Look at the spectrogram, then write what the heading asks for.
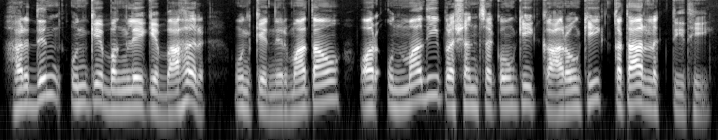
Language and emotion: Hindi, neutral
